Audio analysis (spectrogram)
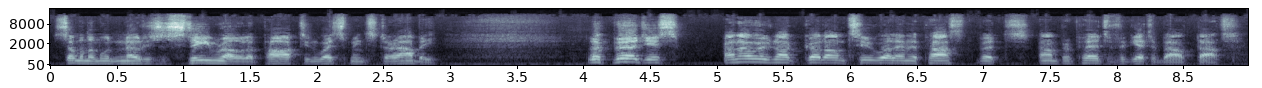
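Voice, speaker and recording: A male actor plays a senior police detective who runs the case and lets everyone know it. He is brusque and commanding, with an ordinary mid-pitched male voice and a threatening edge, in radio drama style. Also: animated, moderate pace, darkish tone, natural voice. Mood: brisk, businesslike.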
